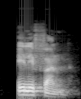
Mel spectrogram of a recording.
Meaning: elephant
- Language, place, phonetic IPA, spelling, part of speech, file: Occitan, Béarn, [eleˈfan(t)], elefant, noun, LL-Q14185 (oci)-elefant.wav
